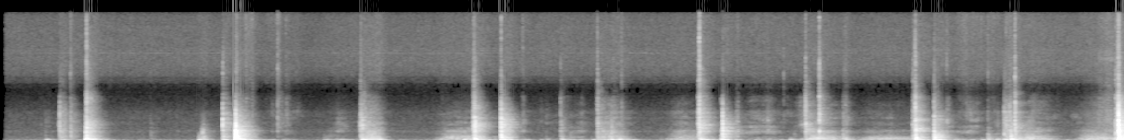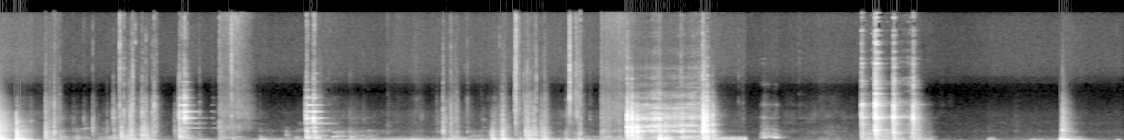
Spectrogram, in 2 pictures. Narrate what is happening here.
I was looking for something in a couple drawers, then i closed the windows and put the dishes in the drawer.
